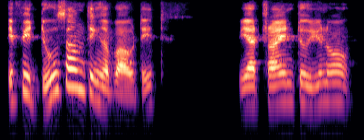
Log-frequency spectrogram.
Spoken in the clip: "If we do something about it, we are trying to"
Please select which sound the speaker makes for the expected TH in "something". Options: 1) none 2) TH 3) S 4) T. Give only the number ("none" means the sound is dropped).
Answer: 4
